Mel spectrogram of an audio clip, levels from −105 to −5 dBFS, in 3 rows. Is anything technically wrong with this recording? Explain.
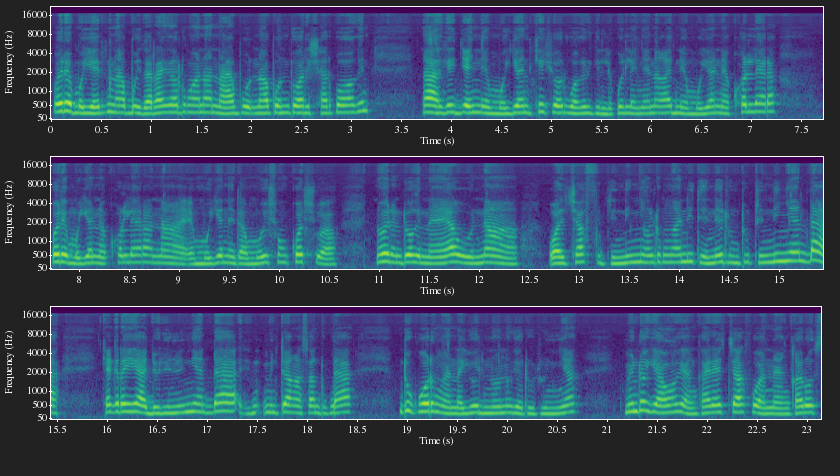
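Yes. From 4.59 to 4.70 s, short concealed packet loss: about 20 ms never arrived, and the decoder extrapolated the preceding sound, causing a brief smear that shows as a smoothed, blurred spectrogram patch.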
